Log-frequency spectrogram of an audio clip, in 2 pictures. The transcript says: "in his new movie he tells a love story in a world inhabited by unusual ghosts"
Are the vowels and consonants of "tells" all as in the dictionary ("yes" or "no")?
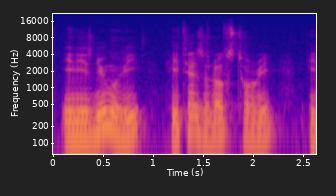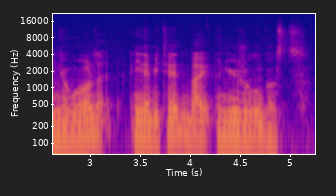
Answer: yes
